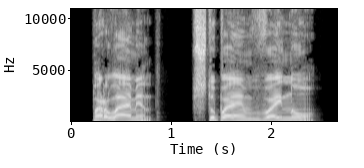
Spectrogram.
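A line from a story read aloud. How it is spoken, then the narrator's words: Man shouting. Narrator (Russian): мужчина крикнул Сомсу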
